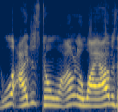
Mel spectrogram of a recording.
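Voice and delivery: very high, loud imitation of complaining; hammed-up aggrieved excuse; mock defensive protest. Acted quarrel, Eliza protests back.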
